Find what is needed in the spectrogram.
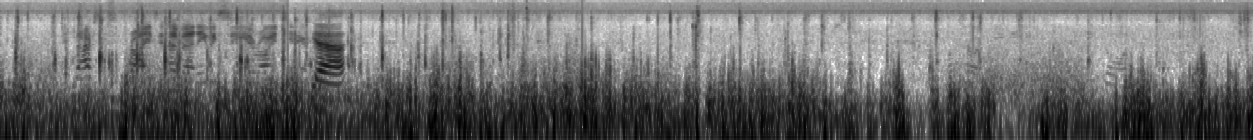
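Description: Horses walking on a grassy, stony trail, their hooves clopping in an uneven patter over a steady low rumble. A voice sounds briefly in the first few seconds.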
